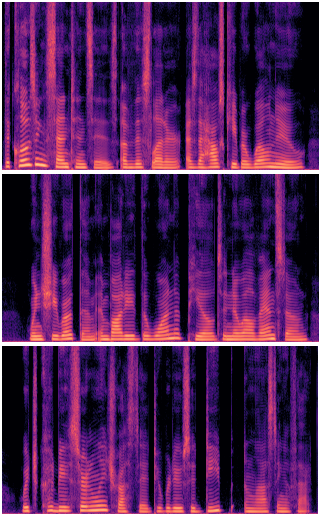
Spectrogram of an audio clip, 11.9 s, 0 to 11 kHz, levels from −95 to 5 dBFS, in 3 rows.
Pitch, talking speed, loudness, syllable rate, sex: 220 Hz, 160 wpm, -20 LUFS, 5.1 syllables/s, female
